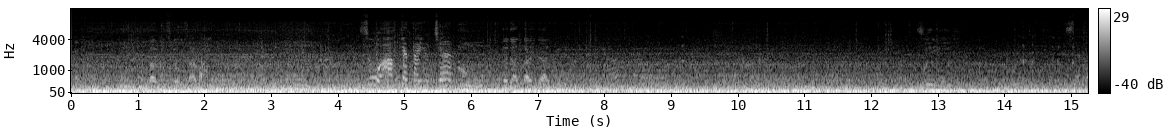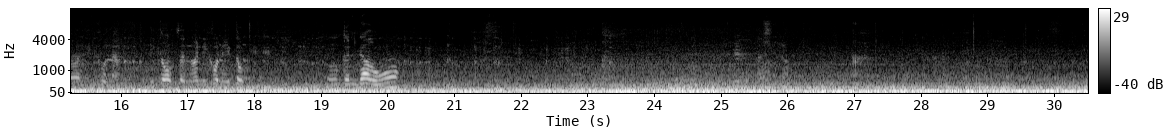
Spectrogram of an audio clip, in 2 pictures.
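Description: Steady low road and engine rumble inside the cabin of a moving passenger van.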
